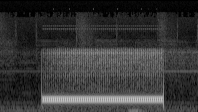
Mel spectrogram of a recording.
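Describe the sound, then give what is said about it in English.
A single steady electronic phone ring tone sounds once as a call is placed to a woman, lasting about a second and a half, loud and clear with a flat, unbroken pitch, then stops abruptly before the call is answered. No one speaks. “As soon as we get her on the line, we'll ask a couple questions.”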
